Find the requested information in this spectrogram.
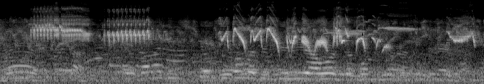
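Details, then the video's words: Jal mashhadi lark from Kabul, Friday morning: two buzzy rattling bursts, then a quick run of sharp descending and rising whistled notes, over faint lower background sounds. "Jal Birds Sounds | Lark Singing | جل مشهدي | طرقه | قزالاق | صدای جل مشهدي برای مست کردن"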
